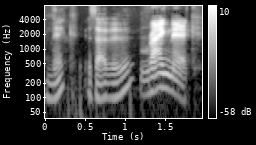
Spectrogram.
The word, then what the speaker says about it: Rangnick: nick is that it rang nick regnig okay just call it's not it's said exactly how it's spelled oh good jesus christ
